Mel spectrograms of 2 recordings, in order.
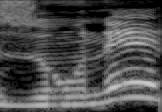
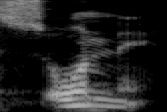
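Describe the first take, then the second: First: The word begins with a buzzing z sound. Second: The word begins with a hissing s sound. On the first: The speaker calls it right. "बोलोगे जोने" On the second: The speaker calls it wrong. "लिखोगे सोने"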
